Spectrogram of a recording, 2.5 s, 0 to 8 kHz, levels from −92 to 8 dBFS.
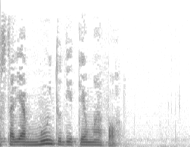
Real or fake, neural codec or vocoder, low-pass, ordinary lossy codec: real; none; 7.2 kHz; none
